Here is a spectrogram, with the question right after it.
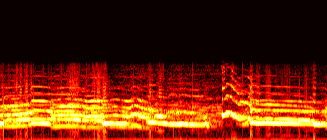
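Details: Dogs in a pack chorus, one joining in: sustained mournful howls that bend and fall, overlapping voices, a brief dip near the middle, then a fresh rising howl that drops away.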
